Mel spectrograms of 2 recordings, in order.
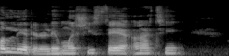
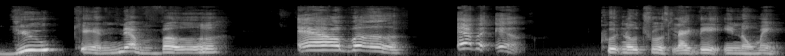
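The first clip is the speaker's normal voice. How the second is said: emphatic, disillusioned wife; 5 semitones higher, 4 dB louder than usual. Acted. Woman warning against trusting men, emphatic. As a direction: stretch and hammer each "ever". Acts wife's bitter warning.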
